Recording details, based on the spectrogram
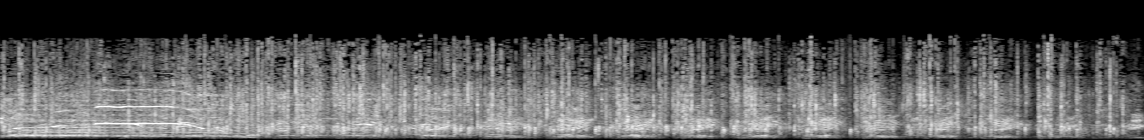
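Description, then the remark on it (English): A loud comedy-show audience at the Punchline applauds and cheers, then settles into a steady rhythmic chant, repeating the word "taint" over and over at an even pace above continuous clapping. “The chanting, yes, they're yelling taint over and taint, over again.”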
